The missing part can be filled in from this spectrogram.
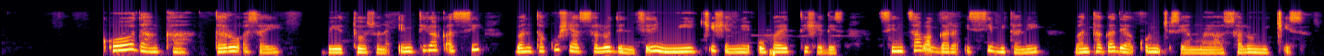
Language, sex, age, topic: Gamo, female, 25-35, government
